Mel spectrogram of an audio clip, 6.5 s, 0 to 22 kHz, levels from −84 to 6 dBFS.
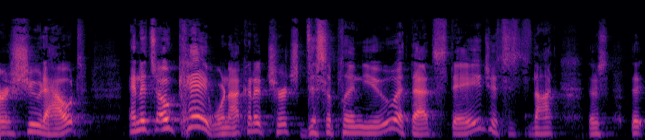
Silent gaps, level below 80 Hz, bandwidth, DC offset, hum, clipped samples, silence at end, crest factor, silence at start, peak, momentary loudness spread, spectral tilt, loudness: none; -78 dBFS; 13.5 kHz; under 0.1%; none; under 0.1%; 0 s; 22 dB; 0 s; -10 dBFS; 14 LU; -2 dB/octave; -30 LUFS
